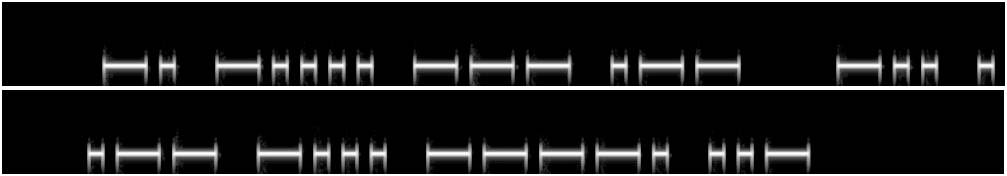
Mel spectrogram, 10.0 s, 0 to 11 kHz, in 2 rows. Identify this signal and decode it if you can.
Morse code, heard as a keyed tone, about 17 wpm, 700 Hz. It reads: N6OW DE WB9U
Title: USA Callsign DE Callsign - 4 Characters - 17wpm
